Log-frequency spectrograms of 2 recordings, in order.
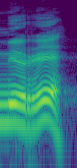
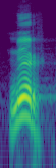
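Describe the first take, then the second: First: The word ends with an extra reduced vowel. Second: The word ends on the consonant, no vowel. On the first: The speaker calls it wrong. "Не мире" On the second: The speaker calls it right. "Там нету редуцированной гласной"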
